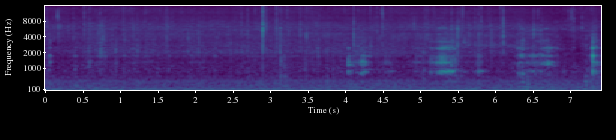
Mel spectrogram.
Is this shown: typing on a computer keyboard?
no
